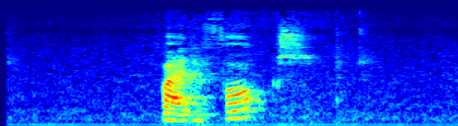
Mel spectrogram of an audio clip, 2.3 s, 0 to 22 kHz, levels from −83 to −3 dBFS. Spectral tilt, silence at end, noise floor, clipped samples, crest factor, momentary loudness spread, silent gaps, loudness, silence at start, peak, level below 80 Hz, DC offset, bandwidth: -2.5 dB/octave; 0.75 s; -53 dBFS; under 0.1%; 24 dB; 16 LU; none; -22 LUFS; 0.8 s; -2 dBFS; -58 dBFS; under 0.1%; 16.5 kHz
